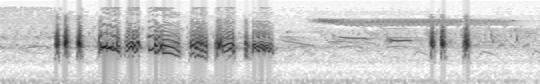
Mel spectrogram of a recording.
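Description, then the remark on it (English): A bluebird sings a quick run of warbling, slurred notes, then pauses with a thin high whistle before a few last short chirps. Heard alone, at modest volume. “the bluebird brings one of the primary hues and is the divinest of them all.”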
